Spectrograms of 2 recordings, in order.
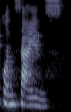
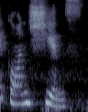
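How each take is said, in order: First: कॉन्साइंस said with a "sai" sound, the common mistake; wrong pronunciation. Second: कॉन्शियंस said with a "shiyans" sound, the right way; correct pronunciation. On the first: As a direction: say कॉन्साइंस the wrong way, like kon-science. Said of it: "ये कॉन्साइंस नहीं है". (गलत उच्चारण कॉन्साइंस, "साइंस" जैसा) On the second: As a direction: say कॉन्शियंस as kon-shuns. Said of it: "इसको pronounce करना है कॉन्शियंस". (सही उच्चारण कॉन्शियंस, "शियंस" के साथ) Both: Shown as a demonstration.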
